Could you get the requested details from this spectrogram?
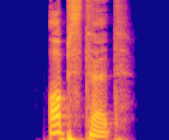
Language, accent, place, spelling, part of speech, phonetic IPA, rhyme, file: German, Germany, Berlin, obstet, verb, [ˈɔpstət], -ɔpstət, De-obstet.ogg
- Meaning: inflection of obsen: 1. second-person plural preterite 2. second-person plural subjunctive II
